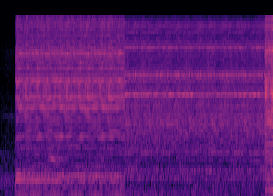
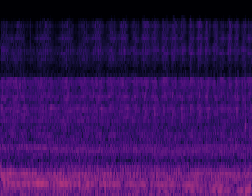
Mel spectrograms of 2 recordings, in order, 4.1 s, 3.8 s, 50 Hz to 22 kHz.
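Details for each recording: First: Direct-drive smart trainer freehub coasting before it is greased, since some trainers ship with almost dry freehubs: fast, even dry clicking that slows as the wheel coasts; the pawls are ticking loudly over the engagement teeth. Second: Tacx Neo 2T smart trainer freehub after regreasing, coasting, with a shotgun mic pointed at the trainer: soft, even purr with no sharp ratcheting ticks, and the small internal fan is now louder; the pawls run quiet and smooth.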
